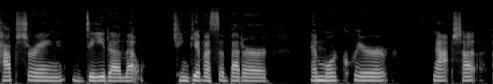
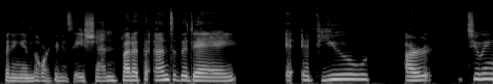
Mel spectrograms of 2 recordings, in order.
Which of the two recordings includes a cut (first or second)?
second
